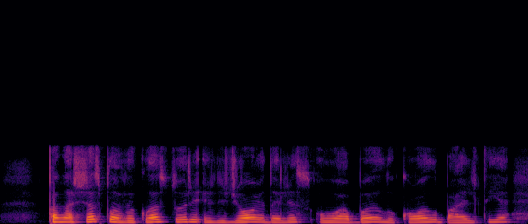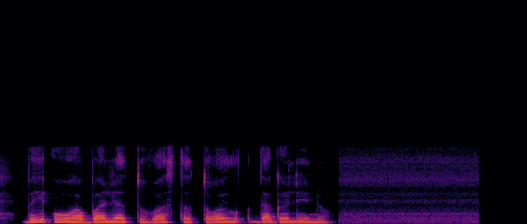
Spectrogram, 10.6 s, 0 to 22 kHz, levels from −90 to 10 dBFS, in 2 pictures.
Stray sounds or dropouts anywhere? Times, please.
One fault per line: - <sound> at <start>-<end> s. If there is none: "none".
none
